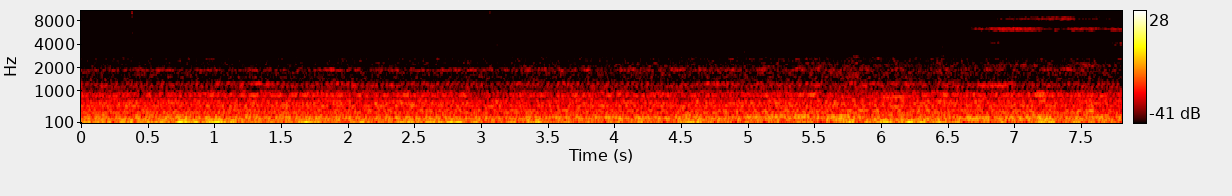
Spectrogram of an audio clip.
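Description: Passenger train running along the track, a steady low rumble heard inside the carriage. Near the end a high-pitched squeal of the wheels on the rails sets in.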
